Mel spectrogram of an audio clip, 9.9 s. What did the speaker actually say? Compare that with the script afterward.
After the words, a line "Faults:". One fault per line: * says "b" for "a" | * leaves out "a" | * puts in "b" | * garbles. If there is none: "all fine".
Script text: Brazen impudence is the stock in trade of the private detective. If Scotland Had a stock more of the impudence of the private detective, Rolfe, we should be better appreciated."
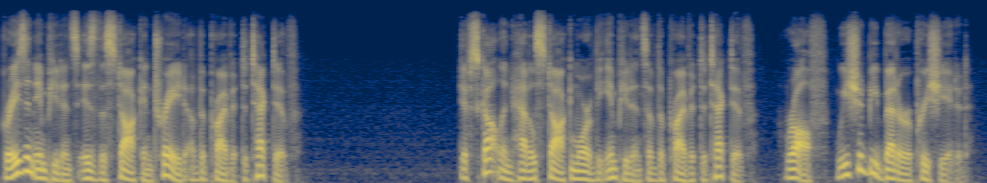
Brazen impudence is the stock in trade of the private detective. If Scotland Had a stock more of the impudence of the private detective, Rolfe, we should be better appreciated."
Faults:
all fine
